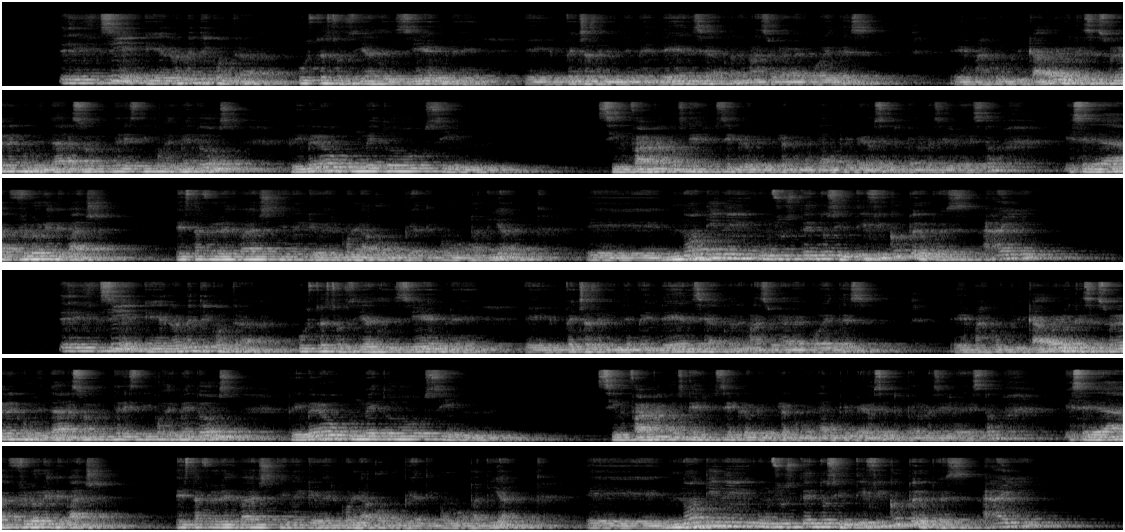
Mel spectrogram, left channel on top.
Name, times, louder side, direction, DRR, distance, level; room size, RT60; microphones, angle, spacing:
voice 1, 0.6-2.7 3.0-4.8 5.2-8.6 9.5-13.5 13.8-16.3 17.2-21.5 21.8-23.4 24.2-27.9 28.3-32.8, left 1 dB, 30° right, -3 dB, 3.2 m, -23 dB
16.0 x 5.8 x 6.1 m, 1.3 s
head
